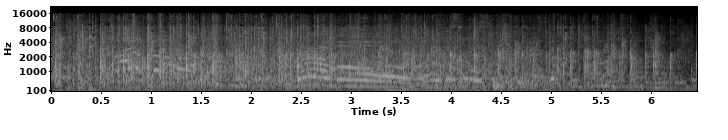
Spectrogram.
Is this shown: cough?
no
